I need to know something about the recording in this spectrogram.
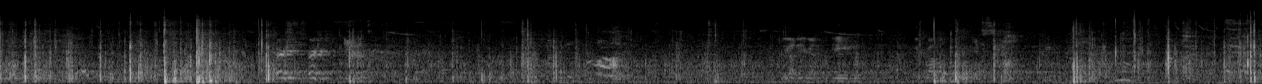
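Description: A soccer ball being kicked and bouncing, with players' running footsteps on a plastic-tile court: scattered sharp thuds throughout, several close together near the start and again near the end, over distant shouting voices.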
